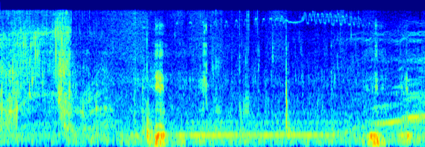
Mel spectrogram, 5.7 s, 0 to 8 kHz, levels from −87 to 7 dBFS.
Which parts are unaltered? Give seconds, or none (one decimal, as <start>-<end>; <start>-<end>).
0.0-5.7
